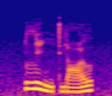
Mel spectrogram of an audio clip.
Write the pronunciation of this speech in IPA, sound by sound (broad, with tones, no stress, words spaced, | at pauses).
li˥˨ŋt̪jɑ˨˦ʊ̯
